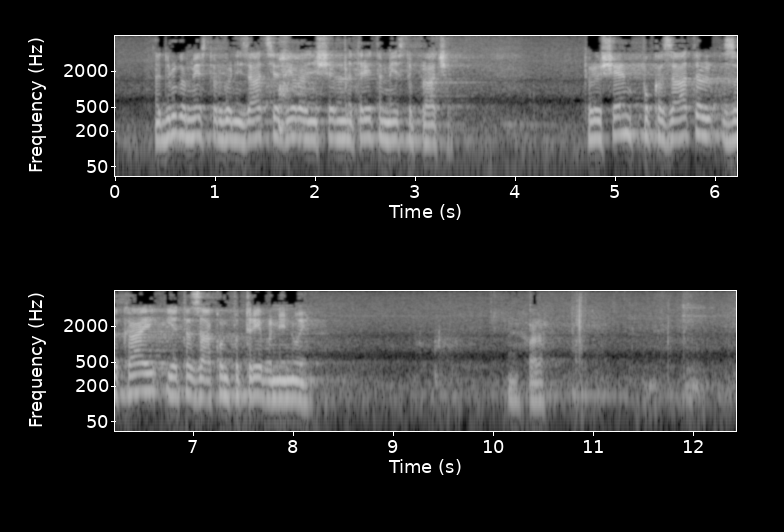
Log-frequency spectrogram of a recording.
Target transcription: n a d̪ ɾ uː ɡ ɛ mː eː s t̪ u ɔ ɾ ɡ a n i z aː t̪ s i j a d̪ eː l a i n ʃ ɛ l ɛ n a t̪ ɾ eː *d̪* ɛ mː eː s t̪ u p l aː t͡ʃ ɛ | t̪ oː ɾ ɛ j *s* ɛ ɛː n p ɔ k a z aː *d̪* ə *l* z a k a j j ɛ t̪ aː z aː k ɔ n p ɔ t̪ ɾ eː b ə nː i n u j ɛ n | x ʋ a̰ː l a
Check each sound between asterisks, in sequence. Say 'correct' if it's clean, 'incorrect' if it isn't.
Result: incorrect: t̪, incorrect: ʃ, incorrect: t̪, correct

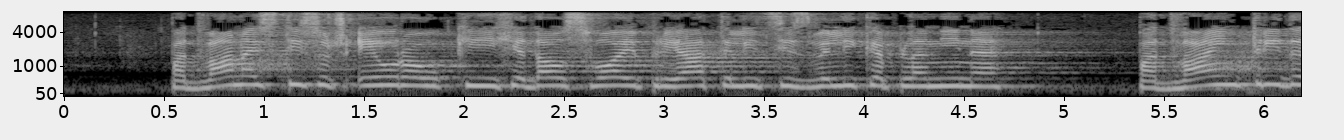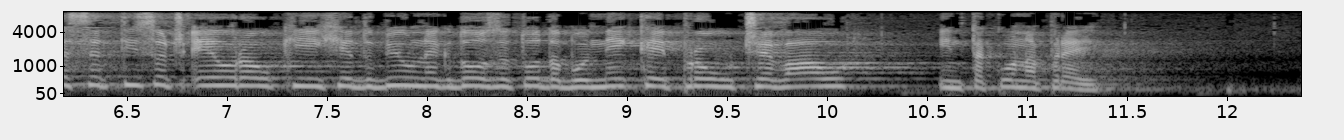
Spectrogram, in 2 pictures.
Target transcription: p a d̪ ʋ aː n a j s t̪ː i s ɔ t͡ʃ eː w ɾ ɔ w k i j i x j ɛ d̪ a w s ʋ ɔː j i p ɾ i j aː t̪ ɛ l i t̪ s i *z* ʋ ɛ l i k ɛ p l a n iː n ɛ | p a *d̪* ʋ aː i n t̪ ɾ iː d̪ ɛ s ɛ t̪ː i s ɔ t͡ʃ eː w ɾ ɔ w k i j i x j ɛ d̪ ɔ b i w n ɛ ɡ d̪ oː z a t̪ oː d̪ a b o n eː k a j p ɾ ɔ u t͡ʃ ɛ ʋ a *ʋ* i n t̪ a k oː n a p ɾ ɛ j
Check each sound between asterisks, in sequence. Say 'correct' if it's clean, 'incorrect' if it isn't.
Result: correct, correct, incorrect: w

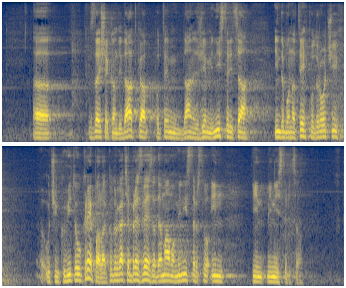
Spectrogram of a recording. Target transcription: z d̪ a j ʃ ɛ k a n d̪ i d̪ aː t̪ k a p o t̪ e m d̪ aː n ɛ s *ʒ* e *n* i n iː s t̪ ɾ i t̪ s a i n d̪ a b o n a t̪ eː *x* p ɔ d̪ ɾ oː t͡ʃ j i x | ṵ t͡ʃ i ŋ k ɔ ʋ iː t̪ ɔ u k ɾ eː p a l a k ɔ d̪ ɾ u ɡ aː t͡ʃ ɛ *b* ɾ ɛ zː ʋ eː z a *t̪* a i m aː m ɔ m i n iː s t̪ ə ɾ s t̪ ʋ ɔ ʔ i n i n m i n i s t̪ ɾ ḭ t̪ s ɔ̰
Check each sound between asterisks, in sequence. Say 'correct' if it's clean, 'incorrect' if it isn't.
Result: correct, incorrect: m, correct, correct, incorrect: d̪

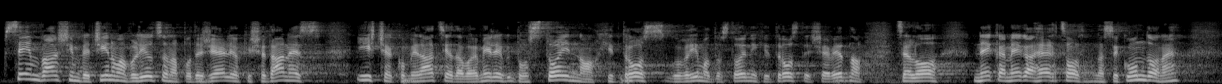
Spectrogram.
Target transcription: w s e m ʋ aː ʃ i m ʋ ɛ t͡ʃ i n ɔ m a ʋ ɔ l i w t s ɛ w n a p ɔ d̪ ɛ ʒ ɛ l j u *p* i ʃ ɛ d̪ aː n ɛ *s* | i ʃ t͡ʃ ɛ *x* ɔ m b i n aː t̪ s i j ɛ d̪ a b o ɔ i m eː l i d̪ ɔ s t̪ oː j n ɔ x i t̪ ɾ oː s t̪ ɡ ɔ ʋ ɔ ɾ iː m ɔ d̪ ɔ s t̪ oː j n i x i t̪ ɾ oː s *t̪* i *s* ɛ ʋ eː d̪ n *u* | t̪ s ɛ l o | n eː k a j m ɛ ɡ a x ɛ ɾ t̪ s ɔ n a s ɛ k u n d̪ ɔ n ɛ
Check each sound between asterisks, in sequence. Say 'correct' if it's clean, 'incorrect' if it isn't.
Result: incorrect: k, correct, incorrect: k, correct, incorrect: ʃ, incorrect: ɔ

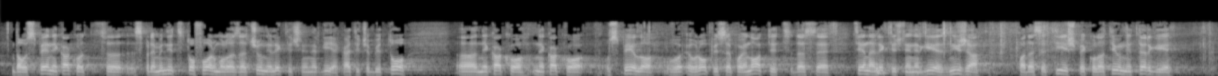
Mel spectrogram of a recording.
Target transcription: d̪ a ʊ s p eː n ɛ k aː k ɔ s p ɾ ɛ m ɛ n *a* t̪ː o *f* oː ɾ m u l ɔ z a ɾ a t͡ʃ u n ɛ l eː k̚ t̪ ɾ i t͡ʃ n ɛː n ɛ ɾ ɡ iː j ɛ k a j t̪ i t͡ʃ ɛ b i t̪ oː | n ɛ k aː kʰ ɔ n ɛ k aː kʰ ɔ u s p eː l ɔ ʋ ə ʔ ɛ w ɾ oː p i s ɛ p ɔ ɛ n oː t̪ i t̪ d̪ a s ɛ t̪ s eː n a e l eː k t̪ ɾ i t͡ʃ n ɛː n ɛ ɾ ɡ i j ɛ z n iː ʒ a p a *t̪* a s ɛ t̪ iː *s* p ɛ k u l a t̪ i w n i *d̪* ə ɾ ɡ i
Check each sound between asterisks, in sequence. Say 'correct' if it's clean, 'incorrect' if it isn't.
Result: incorrect: i, correct, incorrect: d̪, incorrect: ʃ, incorrect: t̪

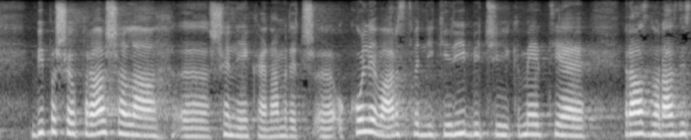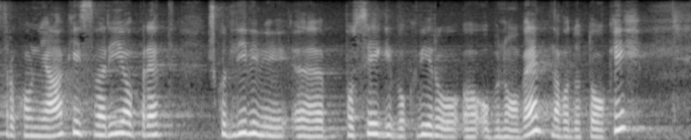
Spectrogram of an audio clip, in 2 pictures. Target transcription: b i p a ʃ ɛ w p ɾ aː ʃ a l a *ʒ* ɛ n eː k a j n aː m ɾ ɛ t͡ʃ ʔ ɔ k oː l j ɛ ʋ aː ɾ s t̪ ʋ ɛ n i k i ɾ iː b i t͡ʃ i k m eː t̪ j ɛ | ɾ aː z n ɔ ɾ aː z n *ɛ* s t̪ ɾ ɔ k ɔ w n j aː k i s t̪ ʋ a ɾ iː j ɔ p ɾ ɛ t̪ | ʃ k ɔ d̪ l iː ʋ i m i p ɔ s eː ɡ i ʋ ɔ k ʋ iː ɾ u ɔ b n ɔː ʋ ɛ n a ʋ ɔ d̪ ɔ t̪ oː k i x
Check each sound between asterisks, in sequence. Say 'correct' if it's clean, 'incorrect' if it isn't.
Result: incorrect: ʃ, incorrect: i

